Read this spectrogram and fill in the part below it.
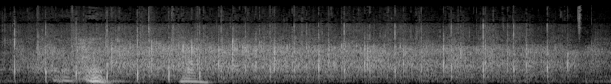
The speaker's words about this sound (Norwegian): Jeg har lyst til å gi dem en applaus.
